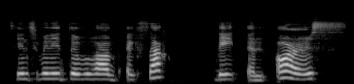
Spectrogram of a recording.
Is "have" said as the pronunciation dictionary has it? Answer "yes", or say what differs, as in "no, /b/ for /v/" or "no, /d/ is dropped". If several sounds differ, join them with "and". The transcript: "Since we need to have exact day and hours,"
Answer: yes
